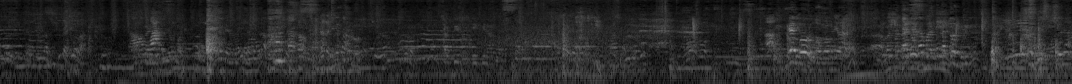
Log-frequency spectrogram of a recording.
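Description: Billiard balls knock together and roll on a table.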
